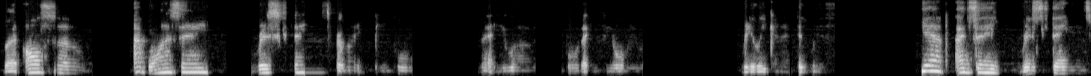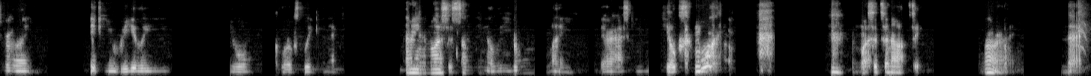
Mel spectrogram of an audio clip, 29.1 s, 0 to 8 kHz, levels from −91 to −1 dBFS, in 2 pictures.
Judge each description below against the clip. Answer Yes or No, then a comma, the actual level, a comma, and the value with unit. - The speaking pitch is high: No, low, 115 Hz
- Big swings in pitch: Yes, wide, 7.0 semitones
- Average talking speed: No, slow, 115 wpm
